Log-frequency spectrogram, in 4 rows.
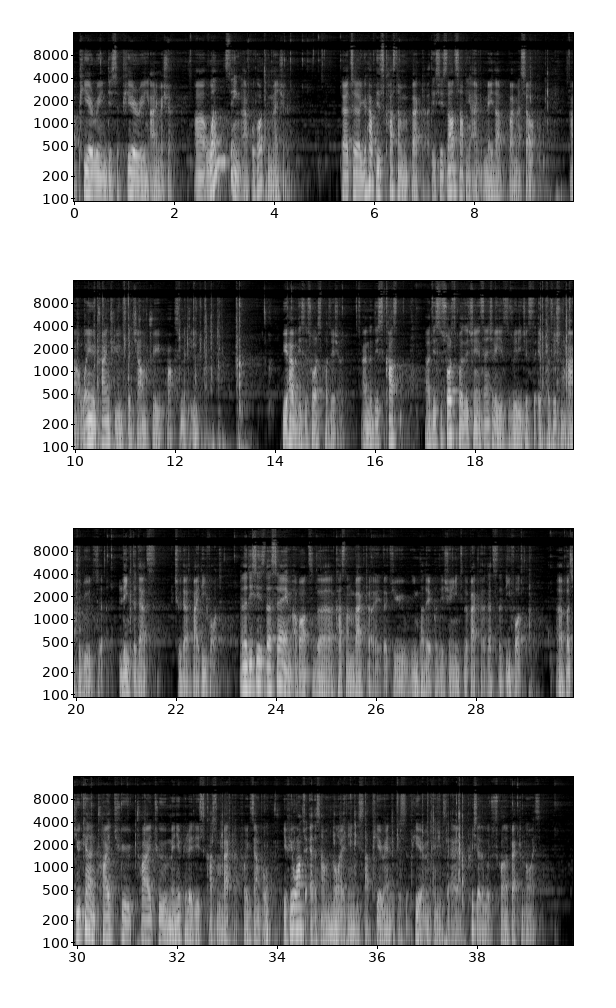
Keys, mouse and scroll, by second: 2.3-3.0 middle drag, 3.0 drag, 3.7 g, 6.6 click, 9.4 ctrl+a, 14.6-17.8 typing, 15.3 click, 16.8 middle click, 17.3 right click, 19.3 click, 23.1 drag, 26.0 click, 28.5 ctrl+right click, 29.4-30.1 middle drag, 30.1 click, 30.5 x, 30.8 click, 31.2 x, 32.8 ctrl+a, 39.5 drag.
